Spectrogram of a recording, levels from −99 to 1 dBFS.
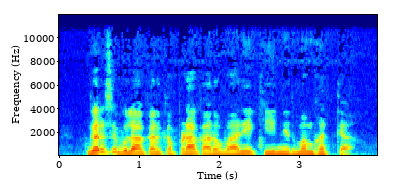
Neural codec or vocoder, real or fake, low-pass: none; real; 10.8 kHz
